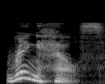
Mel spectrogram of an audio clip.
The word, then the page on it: ringhals: British English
